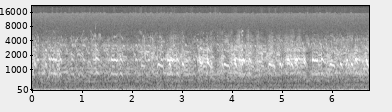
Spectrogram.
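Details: Greater white-fronted geese in flight during migration in Estonia, en route to Arctic breeding grounds; a crowded flock chorus of short, laughing, yelping honks that swells in the second half, over a low rumble.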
